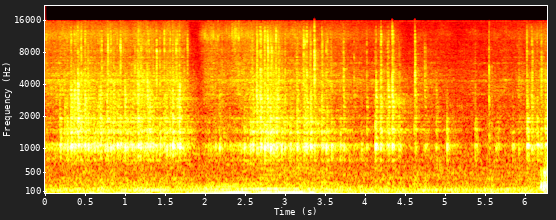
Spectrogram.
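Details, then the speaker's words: 2014 Toyota Prius rear wheel hub spun by hand, brakes inspected for loud rear grinding and ABS/Trac light: gritty uneven rumble and rattle; the bearing is very rusty, its rear cage debris may jam the speed sensor. "these Toyotas use a cage on the back side of the bearing you see the bearings are super Rusty and a lot of times Rus and junk inside that cage breaks apart and that's what gets jammed up on the speed sensor"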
